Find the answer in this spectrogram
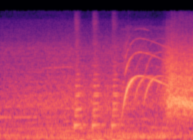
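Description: Comic sound effects: three short horn-like toots, then a quick rising whistle-like slide.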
